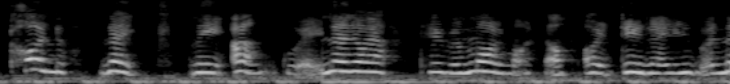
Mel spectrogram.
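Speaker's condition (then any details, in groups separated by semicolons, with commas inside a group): Cerebral palsy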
